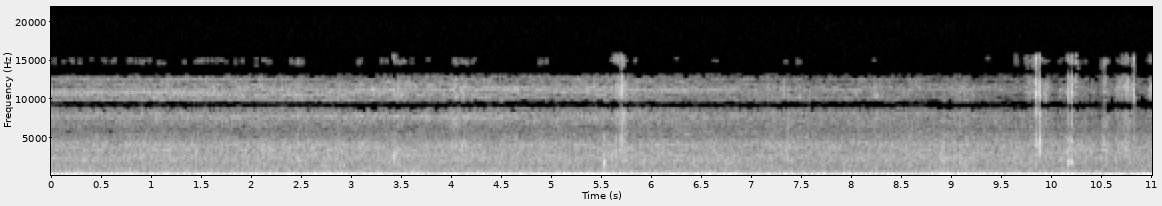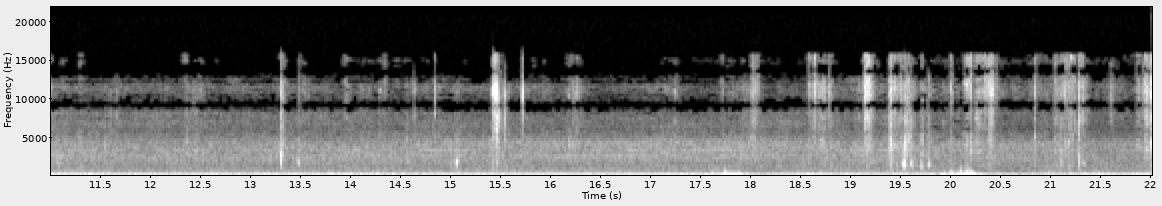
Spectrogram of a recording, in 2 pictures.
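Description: Steady low rumble and hum of a running engine, with a couple of light knocks near the end.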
